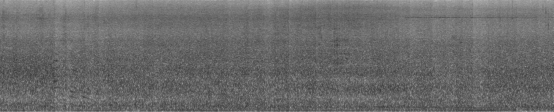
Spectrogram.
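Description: Road traffic passing close by: a steady, loud noise of tyres and engines, with a deeper engine hum growing stronger in the last few seconds.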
